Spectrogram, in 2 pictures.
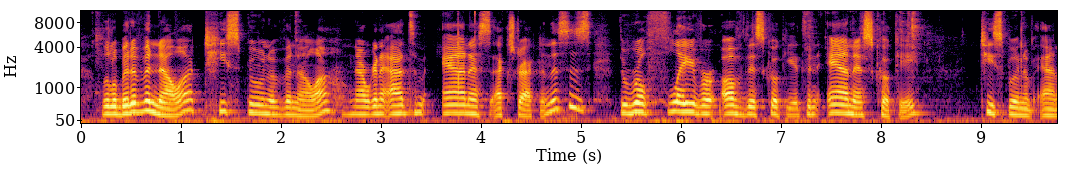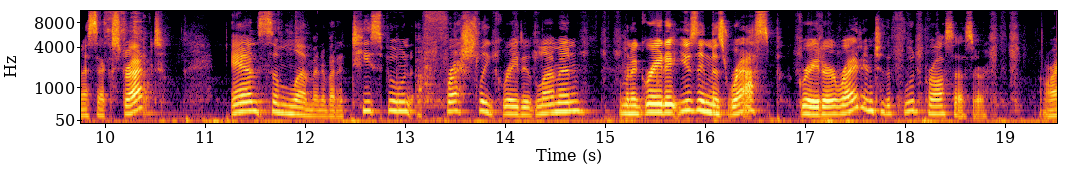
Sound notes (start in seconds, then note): none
